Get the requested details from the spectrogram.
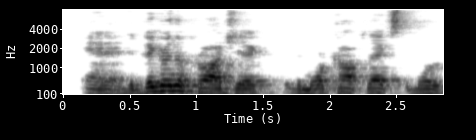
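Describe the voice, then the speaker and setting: This man's voice sits at a fairly high pitch, with a dark, mellow tone and a somewhat breathy quality. He talks at a moderate pace with ordinary pitch variation. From Egypt. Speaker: company executive. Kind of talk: podcast interview.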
